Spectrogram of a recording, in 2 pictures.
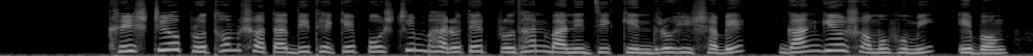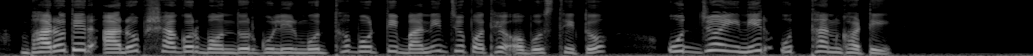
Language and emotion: Bengali, neutral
